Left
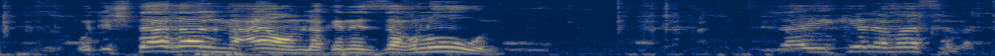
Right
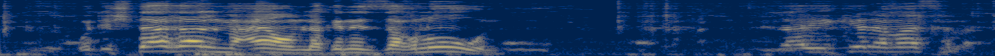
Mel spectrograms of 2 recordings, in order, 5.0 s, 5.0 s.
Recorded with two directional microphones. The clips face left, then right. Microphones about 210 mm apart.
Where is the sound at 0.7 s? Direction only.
5° left (ahead or behind).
